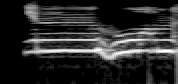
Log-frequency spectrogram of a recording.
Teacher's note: ada nun sukun ketemu dengan huruf ha ya, dibaca izhar halki karena ha adalah salah satu huruf al-halki dari tenggorokan bagian bawah.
